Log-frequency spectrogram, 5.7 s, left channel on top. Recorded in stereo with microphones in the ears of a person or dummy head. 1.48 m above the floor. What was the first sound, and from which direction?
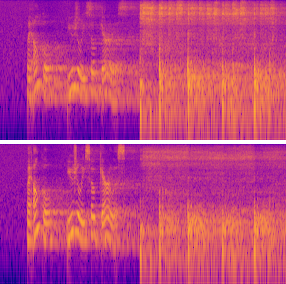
A woman speaking, 70° right (ahead or behind).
